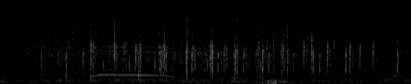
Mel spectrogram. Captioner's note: applause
